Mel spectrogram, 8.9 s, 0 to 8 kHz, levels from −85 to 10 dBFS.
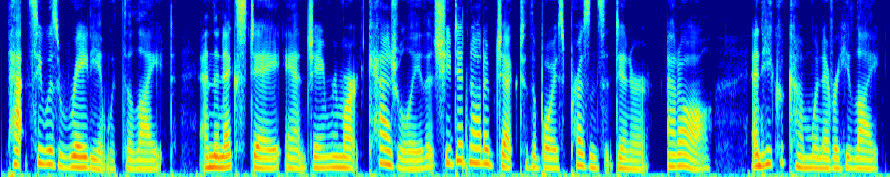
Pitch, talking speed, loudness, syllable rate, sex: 175 Hz, 220 wpm, -20 LUFS, 5.9 syllables/s, female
